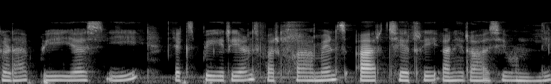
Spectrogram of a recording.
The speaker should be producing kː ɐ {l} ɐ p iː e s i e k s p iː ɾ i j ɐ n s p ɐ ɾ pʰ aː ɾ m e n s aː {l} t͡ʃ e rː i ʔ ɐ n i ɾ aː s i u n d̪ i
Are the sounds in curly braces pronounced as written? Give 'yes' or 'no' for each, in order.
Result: no, no

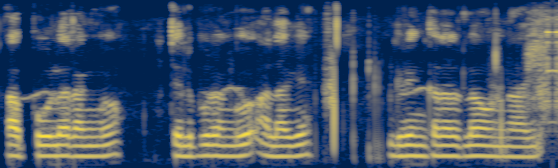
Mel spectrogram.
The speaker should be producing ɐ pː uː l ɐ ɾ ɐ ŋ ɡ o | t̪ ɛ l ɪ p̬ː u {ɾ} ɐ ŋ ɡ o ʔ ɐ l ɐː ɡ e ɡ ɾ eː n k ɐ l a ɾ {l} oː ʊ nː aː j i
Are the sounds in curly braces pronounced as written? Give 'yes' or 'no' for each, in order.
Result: yes, yes

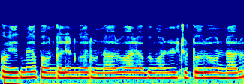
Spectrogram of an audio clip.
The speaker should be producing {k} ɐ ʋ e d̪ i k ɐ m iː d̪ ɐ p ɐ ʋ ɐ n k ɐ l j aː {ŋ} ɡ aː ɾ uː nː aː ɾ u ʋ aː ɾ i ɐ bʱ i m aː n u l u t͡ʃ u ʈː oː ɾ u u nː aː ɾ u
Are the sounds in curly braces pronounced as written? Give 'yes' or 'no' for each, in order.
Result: yes, no

